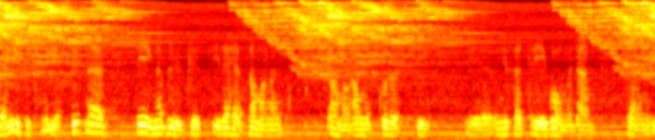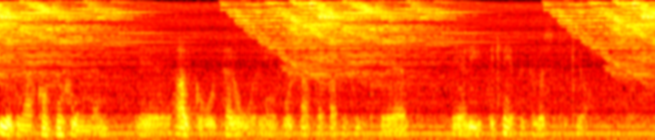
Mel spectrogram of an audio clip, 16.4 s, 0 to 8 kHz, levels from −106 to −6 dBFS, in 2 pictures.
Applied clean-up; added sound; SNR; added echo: none; Wind chime; -4 dB; reverberation time 0.2 s.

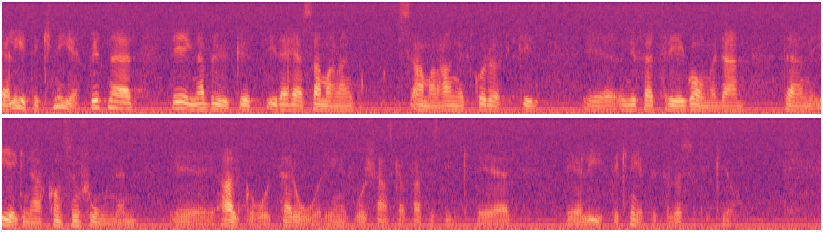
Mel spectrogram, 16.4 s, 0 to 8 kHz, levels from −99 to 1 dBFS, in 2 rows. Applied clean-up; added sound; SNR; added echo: none; none; none; none.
